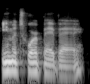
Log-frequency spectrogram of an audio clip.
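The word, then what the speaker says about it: Imatorbhebhe: It's Josh Imator Bebe. Oh my gosh, you killed it. Good job. Yes.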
